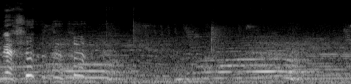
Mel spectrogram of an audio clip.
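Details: A cow unloaded from a truck gives faint, drawn-out lows, with a sharp knock at the start and a quiet stretch between calls.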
